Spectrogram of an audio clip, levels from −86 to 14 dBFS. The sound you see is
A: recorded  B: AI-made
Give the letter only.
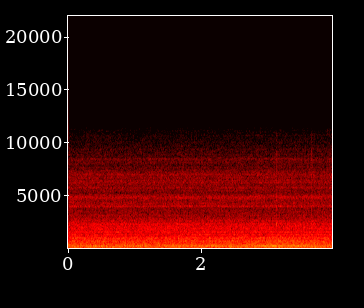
A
